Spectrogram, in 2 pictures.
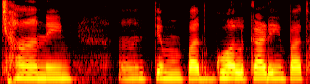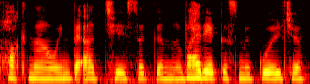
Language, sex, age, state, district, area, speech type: Kashmiri, female, 30-45, Jammu and Kashmir, Anantnag, rural, spontaneous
